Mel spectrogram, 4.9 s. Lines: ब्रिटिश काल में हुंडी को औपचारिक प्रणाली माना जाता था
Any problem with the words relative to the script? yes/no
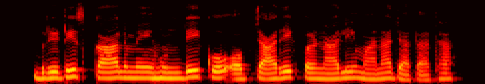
no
